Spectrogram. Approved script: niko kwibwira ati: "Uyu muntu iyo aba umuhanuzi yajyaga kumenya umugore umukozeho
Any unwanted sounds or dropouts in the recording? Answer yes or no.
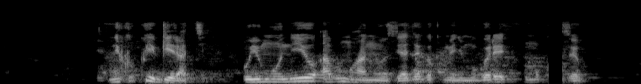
yes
